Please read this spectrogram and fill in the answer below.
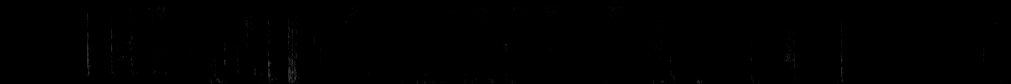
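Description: Hands sliding and rubbing over cardstock in a string of short strokes, starting about a second in, as a paper panel is pressed and smoothed down onto a card base.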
